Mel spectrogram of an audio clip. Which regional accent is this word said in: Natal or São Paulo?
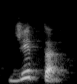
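São Paulo. It is said with a São Paulo accent. "Eu, como paulista, digo"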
